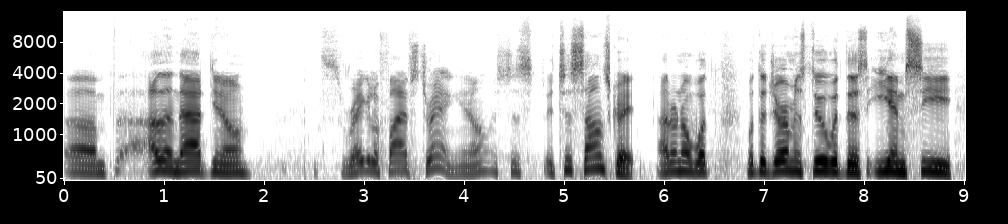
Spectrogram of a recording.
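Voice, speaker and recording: A man, a bass player co-hosting a studio livestream, talking in an easygoing way with frequent pauses and restarts. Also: clear, resonant tone, no echo. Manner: halting, many ums and restarts, easygoing. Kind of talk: casual livestream chat. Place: recording studio.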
